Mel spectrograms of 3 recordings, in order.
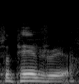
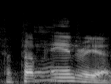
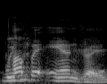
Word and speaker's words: Papandria: has been it's uh my last name is papandria papandria yes that means we've been Papa Andre you still we've been mispronouncing it for a year and a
